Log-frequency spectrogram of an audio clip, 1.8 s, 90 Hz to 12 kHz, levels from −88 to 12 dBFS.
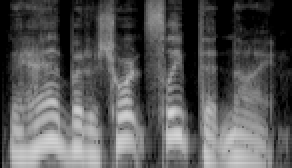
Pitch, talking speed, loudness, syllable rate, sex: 150 Hz, 260 wpm, -16 LUFS, 4.9 syllables/s, male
